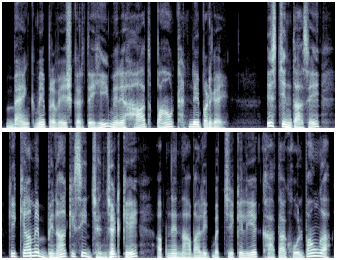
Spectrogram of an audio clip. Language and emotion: Hindi, fearful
